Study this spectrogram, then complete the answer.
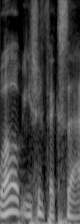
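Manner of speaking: calm, casual, offhand tone. Retelling a movie scene where Morrow answers the engineer: deadpan Morrow line. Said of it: "fucking deadpan looks at him and goes".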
